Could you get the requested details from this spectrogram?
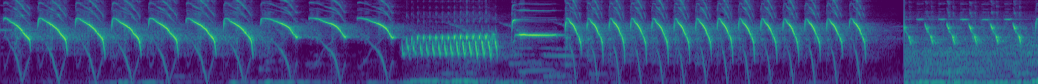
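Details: Canary singing a long training song: repeated falling whistled slurs, a brief harsh buzzy note and a pure tone, then a fast rolling trill of rapid repeated notes, ending abruptly in a new buzzy phrase.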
